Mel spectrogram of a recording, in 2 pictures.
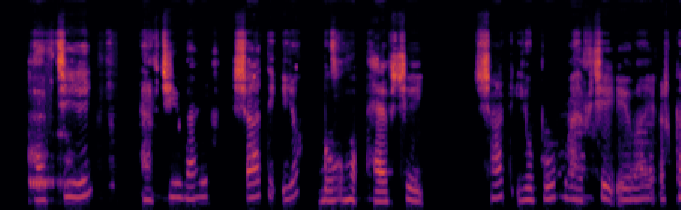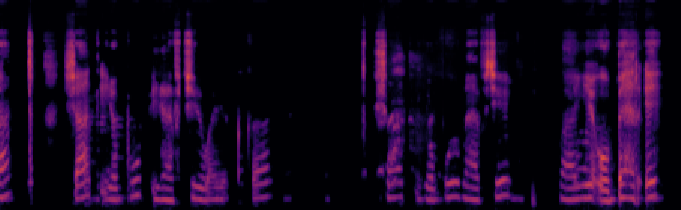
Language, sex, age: Somali, male, 18-24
